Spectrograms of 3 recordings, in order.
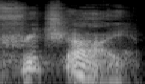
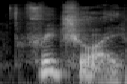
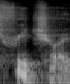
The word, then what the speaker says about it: Fricsay: Oh, it's Ferenc Fricsay. Fricchoy. Pardon me, it's Fricchoy. Ferenc Fricchoy. That's how you pronounce it, more or less.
